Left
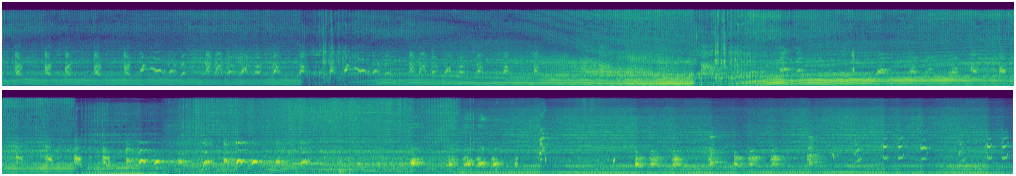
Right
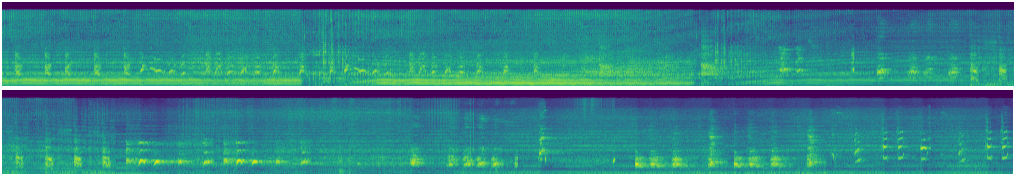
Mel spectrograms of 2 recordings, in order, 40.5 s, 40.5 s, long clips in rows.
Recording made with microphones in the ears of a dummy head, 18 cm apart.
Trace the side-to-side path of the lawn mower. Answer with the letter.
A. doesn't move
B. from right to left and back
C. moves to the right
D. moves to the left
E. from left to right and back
D.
